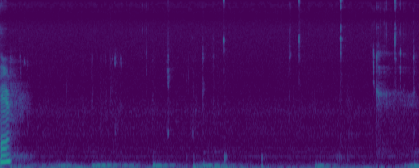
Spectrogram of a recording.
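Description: A few faint computer mouse clicks, scattered at irregular intervals over a low background rumble.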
